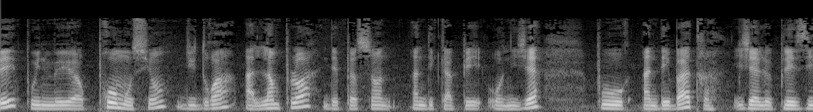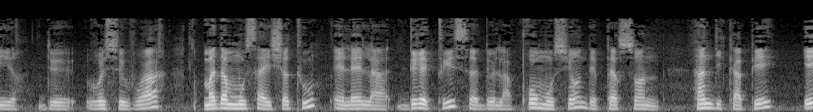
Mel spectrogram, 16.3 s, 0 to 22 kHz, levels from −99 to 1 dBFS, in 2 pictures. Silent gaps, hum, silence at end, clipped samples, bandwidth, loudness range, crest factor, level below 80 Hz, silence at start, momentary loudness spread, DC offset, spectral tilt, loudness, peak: none; none; 0 s; under 0.1%; 11.5 kHz; 5 LU; 22 dB; -60 dBFS; 0 s; 9 LU; under 0.1%; -6 dB/octave; -24 LUFS; -2 dBFS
